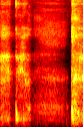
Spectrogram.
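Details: Adult man who found out he has pneumonia: three brief, harsh dry coughs with no wet rattle, separated by quiet breaths.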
